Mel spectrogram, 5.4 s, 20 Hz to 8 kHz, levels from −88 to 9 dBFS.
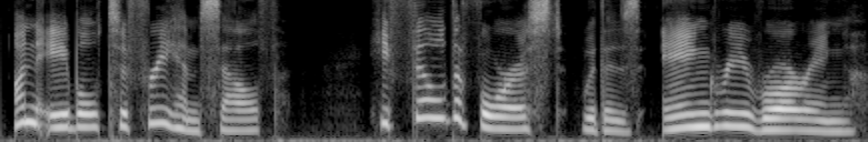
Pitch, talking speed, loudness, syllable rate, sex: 235 Hz, 135 wpm, -16 LUFS, 4.1 syllables/s, female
